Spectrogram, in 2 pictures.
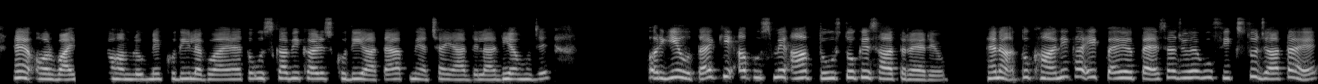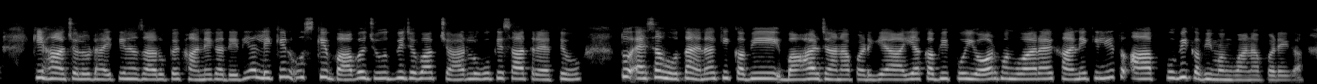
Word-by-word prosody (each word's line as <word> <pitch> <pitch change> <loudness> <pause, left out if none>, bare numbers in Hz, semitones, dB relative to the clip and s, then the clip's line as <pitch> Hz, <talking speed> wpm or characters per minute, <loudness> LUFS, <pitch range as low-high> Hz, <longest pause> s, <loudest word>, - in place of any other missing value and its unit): हैं? 305 -1 +7
और 245 -1 0
वाई 225 0 +5
तो 260 +1 -10
हम 240 -1 +1
लोगों 235 0 -3
ने 250 0 -1
ख़ुद 255 -1 -5
ही 260 - +1
लगवाया 235 -1 0
है 240 - 0
तो 270 - -4
उसका 280 +1 0
भी 280 0 0
ख़र्च 265 0 +2
ख़ुद 255 -2 -3
ही 260 - +3
आता 220 0 0
है, 240 - +4
आपने 255 -1 -3
अच्छा 225 +3 -5
याद 220 -2 -2
दिला 225 -1 -1
दिया 245 +3 +2
मुझे। 240 +3 -4 1.0
और 290 - +4
ये 295 +4 +5
होता 265 -4 +1
है 335 - +3
कि 365 - +3
अब 330 0 +2
उसमें 325 +2 -1
आप 295 +1 +5
दोस्तों 285 +3 0
के 315 -1 +2
साथ 255 -3 +2
रह 225 -2 +1
रहे 210 0 -4
हो, 205 +1 -9 0.4
है 290 - +6
ना? 295 -2 +4
तो 330 - -1
ख़ाने 290 +3 +3
का 360 +1 -1
एक 330 0 0
पै 295 +1 +3
पैसा 255 +4 +3
जो 300 0 -2
है 315 - +3
वो 310 +1 -3
फिक्स 290 -1 -4
तो 360 - +1
जाता 255 +3 +3
है 240 -4 +2 0.4
कि 310 - +2
हाँ, 265 -2 +4
चलो 245 -1 -3
ढाई 235 -1 -4
3 250 -3 -1
रुपए 235 +2 -4
ख़ाने 230 0 -2
का 240 -1 -2
दे 220 -1 -4
दिया 310 +8 -3
लेक़िन 315 +2 -1
उसके 330 +2 -3
बावजूद 275 +4 -1
भी 300 - +1
जब 280 0 -2
आप 280 0 +1
4 230 -3 -4
लोगों 255 +1 -3
के 280 +2 -3
साथ 260 -2 0
रहते 225 +2 -3
हो, 240 +1 -5 0.4
तो 355 - +3
ऐसा 280 +1 +2
होता 265 +1 +1
है 240 -4 +1
ना 260 +3 0
कि 295 - -2
कभी 270 +2 +1
बाहर 235 +3 +3
जाना 225 -1 0
पड़ 225 -1 -3
गया 225 0 -1
या 250 +1 0
कभी 255 +2 0
कोई 265 -2 0
और 240 +3 +3
मँगवा 250 -1 +1
रहा 260 +1 +2
है 270 - 0
ख़ाने 245 +1 +1
के 285 +3 -7
लिए 300 +4 -2
तो 320 - -2
आपको 260 +3 +1
भी 325 +4 +3
कभी 250 -2 -1
मँगवाना 210 -2 -4
पड़ेगा। 205 -1 -7
255 Hz, 235 wpm, -23 LUFS, 235-285 Hz, 1.0 s, हैं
